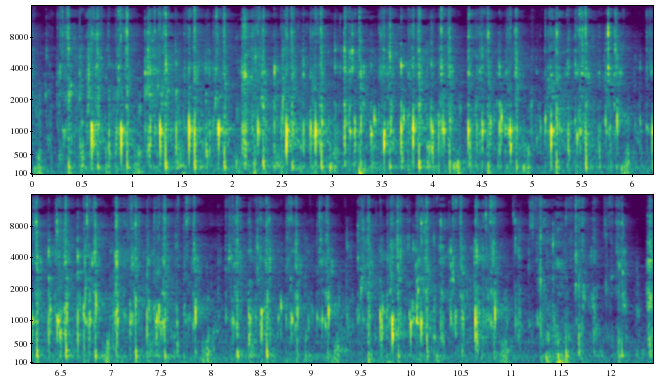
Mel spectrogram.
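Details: Pit Bull dog eating raw quails as raw food. Dense, fast crunching and wet bone-cracking chews, several each second, run steadily throughout with no other clear sounds.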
